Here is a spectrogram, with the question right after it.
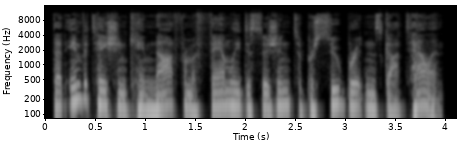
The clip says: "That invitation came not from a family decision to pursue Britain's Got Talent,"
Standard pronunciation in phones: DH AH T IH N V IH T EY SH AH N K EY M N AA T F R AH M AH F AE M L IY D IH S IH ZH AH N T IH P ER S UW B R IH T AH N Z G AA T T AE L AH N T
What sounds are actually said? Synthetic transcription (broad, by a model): DH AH T IH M V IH T EY SH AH N K EY M N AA T F R AH M AH F AE M L IY D IH S IH ZH AH N T IH P ER S UW B R IH T N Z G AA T T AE L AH N T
